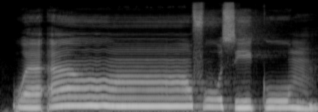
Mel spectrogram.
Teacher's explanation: Karena ada nun sukun yang ketemu dengan huruf fa. Maka bunyi nun sukun dibunyikan samar-samar, siap-siap ke fa ya, disertai dengungan. Samar dan dengungannya sama saja karena huruf fa ini makhrajnya tidak terlalu dekat, tidak terlalu jauh dari nun. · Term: ikhfa awsat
